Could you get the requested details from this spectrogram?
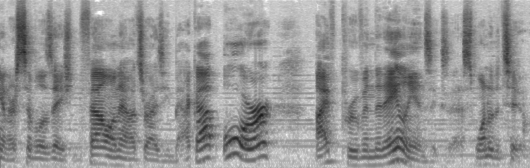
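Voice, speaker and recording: A man with a bright, forward voice speaks eagerly and emphatically in an interview. Soft music is faintly heard beneath. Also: medium pitch. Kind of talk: enthusiastic interview talk.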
